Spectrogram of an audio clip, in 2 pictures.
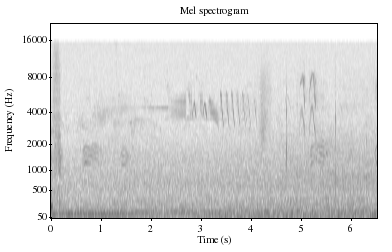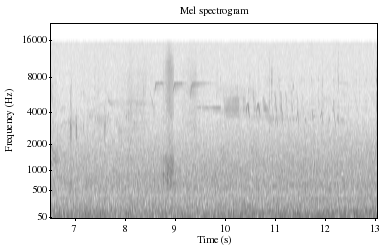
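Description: Faint small-bird calls: a quick high trill, a few short chirps, a thin whistle and a second trill near the end, over a low steady rumble.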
